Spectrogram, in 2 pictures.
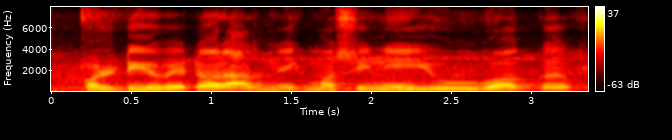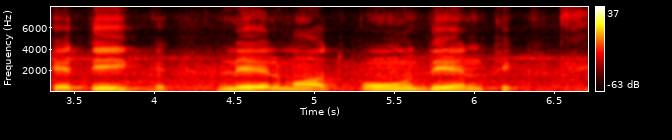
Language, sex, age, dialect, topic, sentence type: Maithili, male, 18-24, Southern/Standard, agriculture, statement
